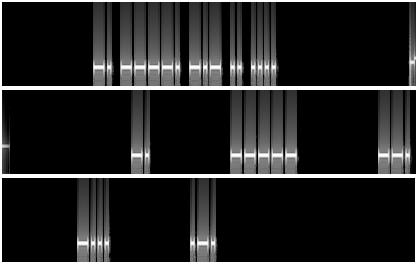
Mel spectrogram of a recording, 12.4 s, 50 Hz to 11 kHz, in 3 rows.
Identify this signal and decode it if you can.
Morse code, heard as a keyed tone, about 36 wpm, spaced as for 15 wpm, 700 Hz. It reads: N9KIH N0GBR
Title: USA Call Signs - 5 Characters - 8x Character Spacing - 35wpm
